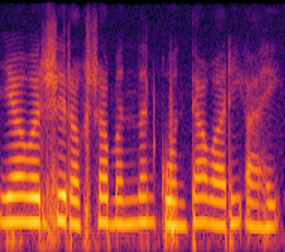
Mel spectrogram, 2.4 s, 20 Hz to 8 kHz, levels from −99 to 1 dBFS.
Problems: background sounds at intervals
